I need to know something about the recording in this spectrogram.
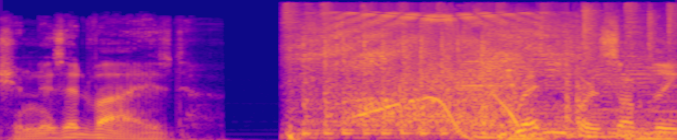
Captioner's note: screen whooshes; upbeat music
